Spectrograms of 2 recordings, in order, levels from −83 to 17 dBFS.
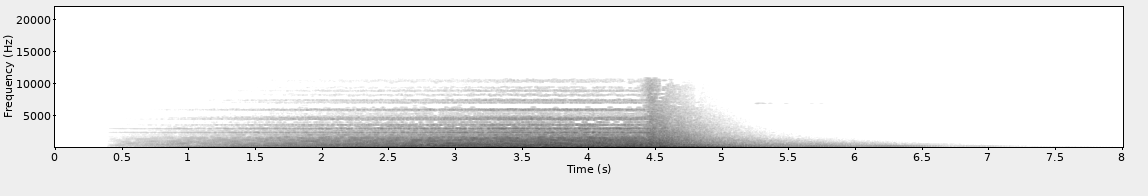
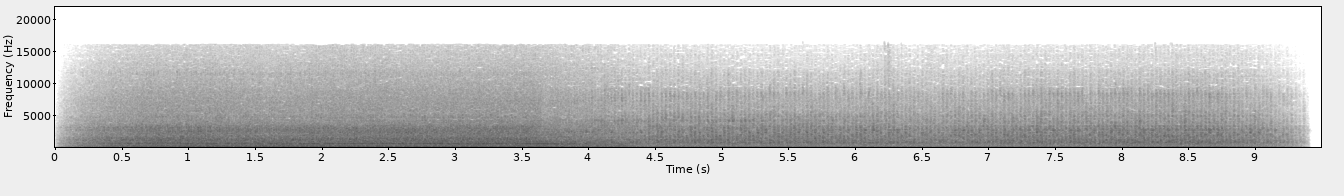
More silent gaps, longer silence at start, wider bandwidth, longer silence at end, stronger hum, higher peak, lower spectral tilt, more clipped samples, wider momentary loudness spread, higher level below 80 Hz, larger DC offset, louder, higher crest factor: neither; first, 1.1 s vs 0.05 s; second, 10 kHz vs 16.5 kHz; first, 2.2 s vs 0.1 s; neither; about the same, -2 dBFS vs -4 dBFS; first, -7.5 dB/octave vs -4 dB/octave; neither; first, 21 LU vs 6 LU; second, -42 dBFS vs -28 dBFS; neither; about the same, -19 LUFS vs -20 LUFS; about the same, 20 dB vs 16 dB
